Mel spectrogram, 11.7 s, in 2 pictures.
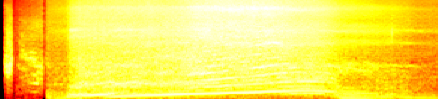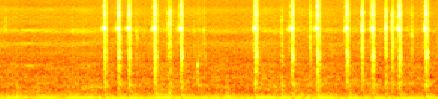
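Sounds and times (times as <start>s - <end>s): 
automobile in desert heat: 0.6s - 11.6s.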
